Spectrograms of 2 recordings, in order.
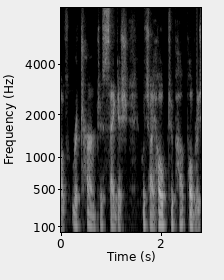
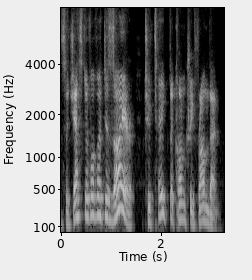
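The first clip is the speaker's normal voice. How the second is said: lively, slightly raised storytelling read; story narration; 6 semitones higher, 7 dB louder than usual. A narrator's reading. Storyteller reading an Irish myth to listeners, lively.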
